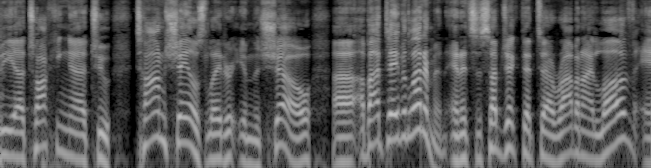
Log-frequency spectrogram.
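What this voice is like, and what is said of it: Usual voice. Nothing is said of it.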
